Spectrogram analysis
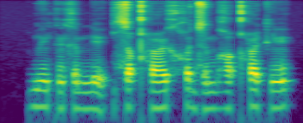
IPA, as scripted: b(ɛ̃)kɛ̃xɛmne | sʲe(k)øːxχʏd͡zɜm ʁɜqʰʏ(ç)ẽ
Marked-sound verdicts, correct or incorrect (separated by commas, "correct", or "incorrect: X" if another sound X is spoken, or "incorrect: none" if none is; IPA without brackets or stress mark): incorrect: ẽ, incorrect: qʰ, incorrect: t͡ʃ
